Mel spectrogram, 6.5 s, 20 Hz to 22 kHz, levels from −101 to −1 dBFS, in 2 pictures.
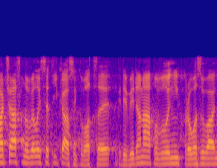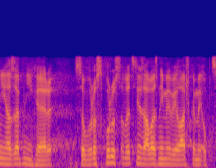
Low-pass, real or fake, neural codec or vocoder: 5.4 kHz; fake; codec, 16 kHz, 4 kbps, X-Codec, HuBERT features, trained on LibriSpeech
